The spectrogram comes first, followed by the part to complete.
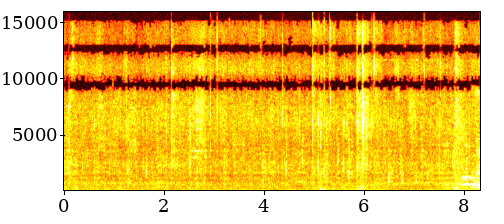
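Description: Lull at an outdoor concert: a faint murmur of audience voices over low, uneven wind rumble on the microphone, with a few short knocks about two, five and six seconds in.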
